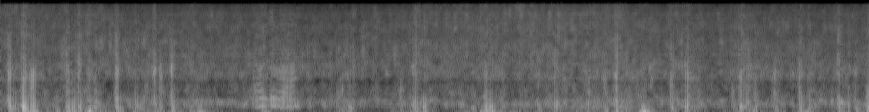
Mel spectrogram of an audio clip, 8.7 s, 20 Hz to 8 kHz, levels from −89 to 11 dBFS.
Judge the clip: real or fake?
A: fake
